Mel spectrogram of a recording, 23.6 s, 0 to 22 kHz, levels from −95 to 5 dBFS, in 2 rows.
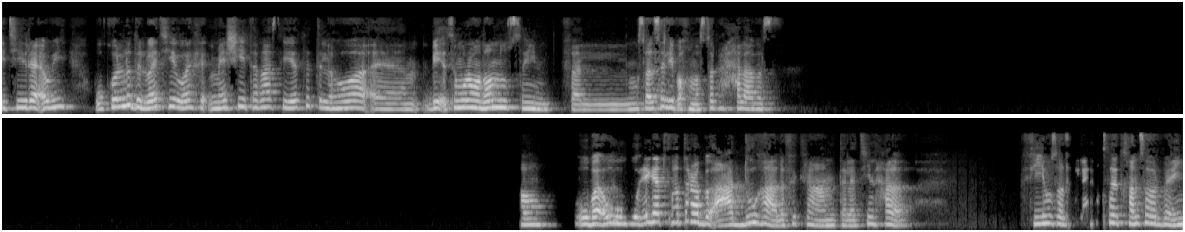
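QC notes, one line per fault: No fault found.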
